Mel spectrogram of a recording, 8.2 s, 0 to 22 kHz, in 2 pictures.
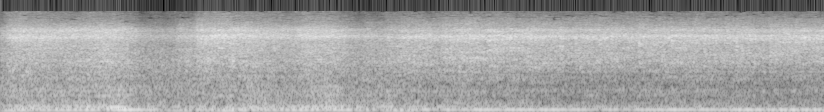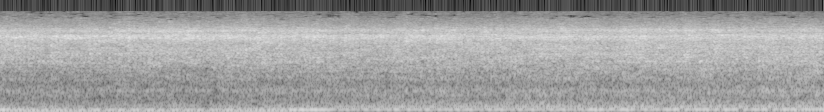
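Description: Ford 460 big-block V8 idling steadily.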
